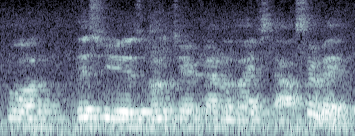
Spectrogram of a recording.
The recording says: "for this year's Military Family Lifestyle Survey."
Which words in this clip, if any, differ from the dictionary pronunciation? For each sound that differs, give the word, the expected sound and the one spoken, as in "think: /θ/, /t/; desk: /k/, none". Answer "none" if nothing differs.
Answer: none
